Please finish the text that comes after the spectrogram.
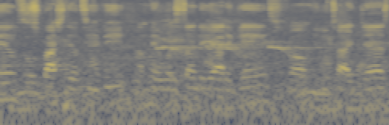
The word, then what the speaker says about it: Sundiata: SUNDIATA Gaines. Did I say it right? SUNDIATA Gaines, yeah.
